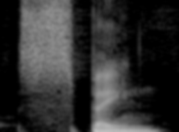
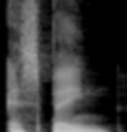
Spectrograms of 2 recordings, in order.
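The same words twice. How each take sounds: First: No extra vowel sound comes before the 's'. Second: An extra 'e' vowel sound comes before the 's'. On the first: The speaker calls it right. "instead of Spain" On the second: The speaker calls it wrong. "they'll say Spain instead of"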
